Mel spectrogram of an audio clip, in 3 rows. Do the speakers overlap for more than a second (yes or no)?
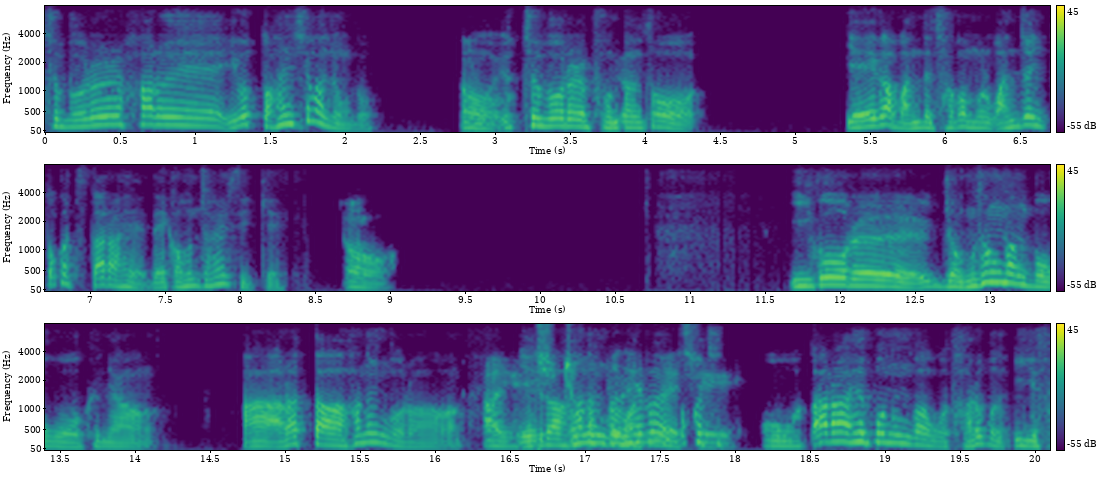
yes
